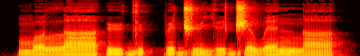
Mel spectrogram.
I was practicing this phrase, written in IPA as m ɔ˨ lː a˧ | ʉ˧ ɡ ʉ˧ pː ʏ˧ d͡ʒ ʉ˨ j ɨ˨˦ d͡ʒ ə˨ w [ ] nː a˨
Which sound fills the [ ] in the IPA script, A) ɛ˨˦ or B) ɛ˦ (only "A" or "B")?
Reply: A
